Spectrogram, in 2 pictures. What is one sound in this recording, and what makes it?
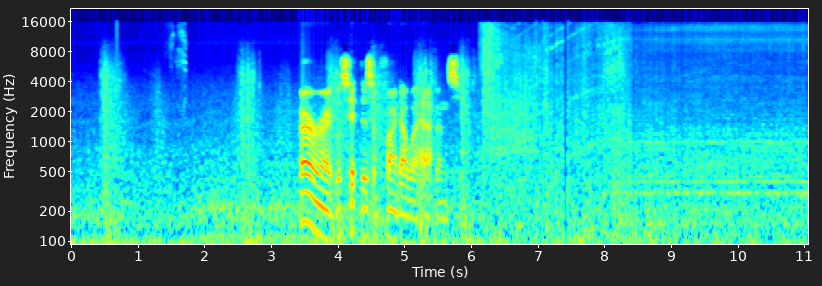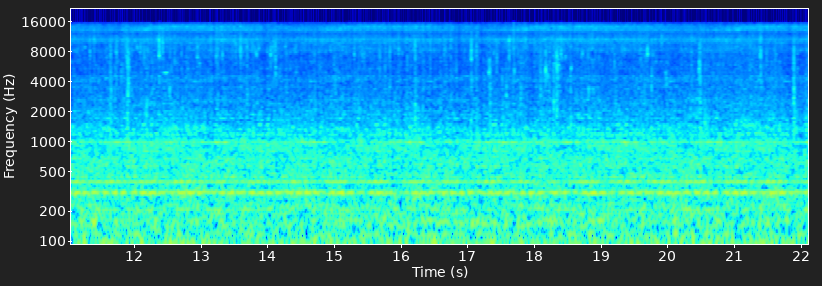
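A low electronic drone hums steadily.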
